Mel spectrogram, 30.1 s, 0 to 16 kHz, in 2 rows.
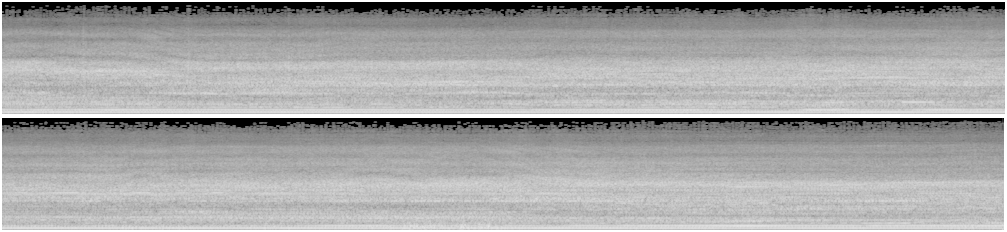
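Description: Kubota DC-70 combine harvester's diesel engine running steadily, with a continuous whir of machinery as the tracked machine drives along.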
